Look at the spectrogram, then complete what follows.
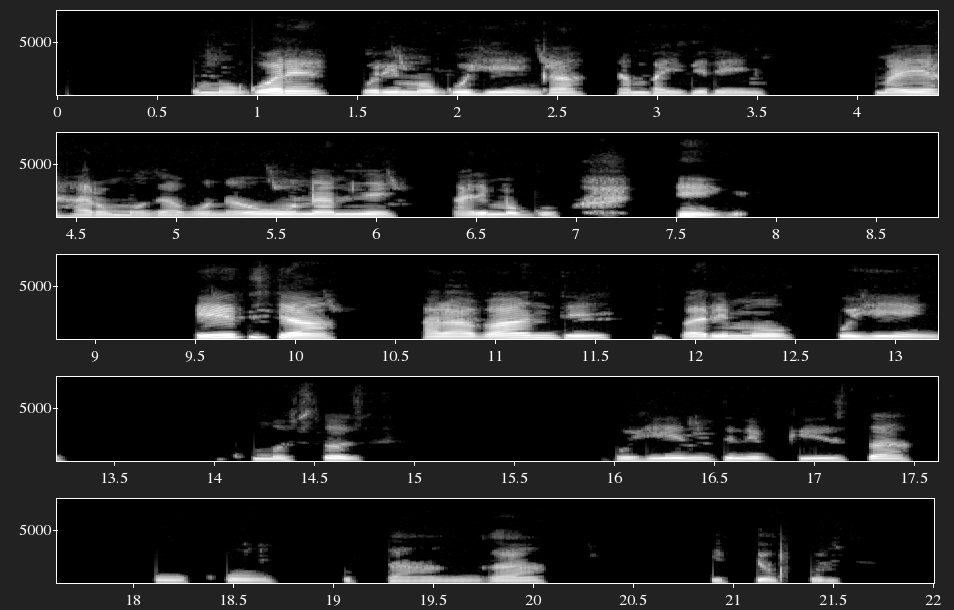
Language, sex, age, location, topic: Kinyarwanda, female, 50+, Musanze, agriculture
